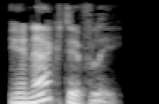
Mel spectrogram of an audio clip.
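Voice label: "inactively", British English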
